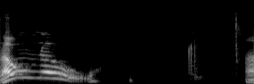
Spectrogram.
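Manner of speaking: sarcastic high oh no; mock dismay. Host mocking shutdown coverage with sarcastic fake alarm.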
